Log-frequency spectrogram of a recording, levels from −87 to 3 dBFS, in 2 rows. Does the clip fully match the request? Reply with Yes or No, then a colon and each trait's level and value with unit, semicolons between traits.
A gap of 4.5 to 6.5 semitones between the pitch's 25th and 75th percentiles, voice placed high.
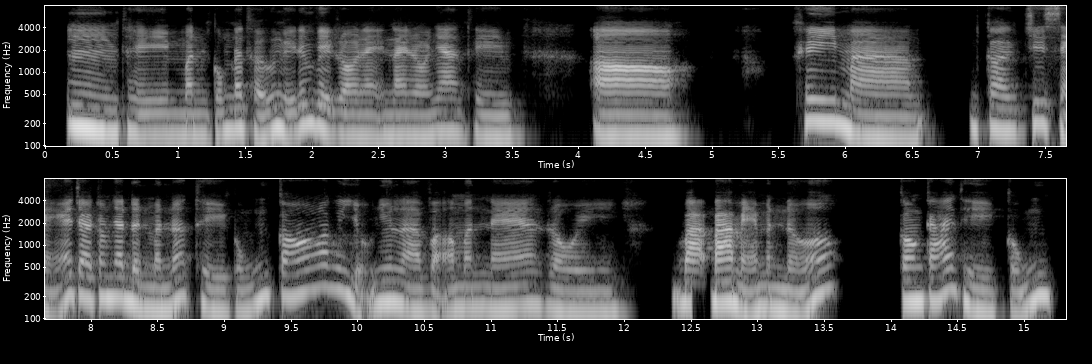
No: average, 4.9 semitones; medium, 145 Hz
